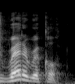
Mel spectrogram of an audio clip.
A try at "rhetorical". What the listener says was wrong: You're rhetorical. That is putting the emphasis on the wrong syllable.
